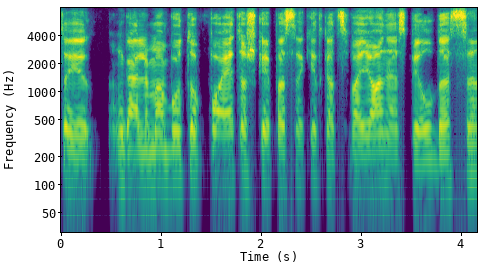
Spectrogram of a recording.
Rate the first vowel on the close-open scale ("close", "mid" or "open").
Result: open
